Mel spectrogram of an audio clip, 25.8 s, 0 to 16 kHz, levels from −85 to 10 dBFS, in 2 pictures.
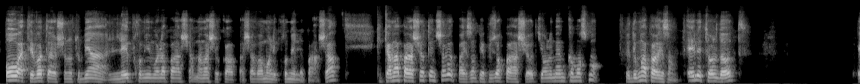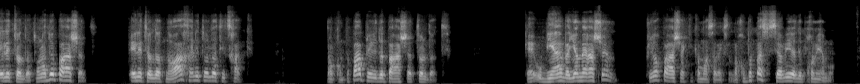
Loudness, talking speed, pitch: -21 LUFS, 215 wpm, 165 Hz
